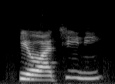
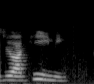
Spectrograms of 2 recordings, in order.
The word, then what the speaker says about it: Gioacchini: Es Gioacchini, o en tano como en realidad es Gioacchini.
